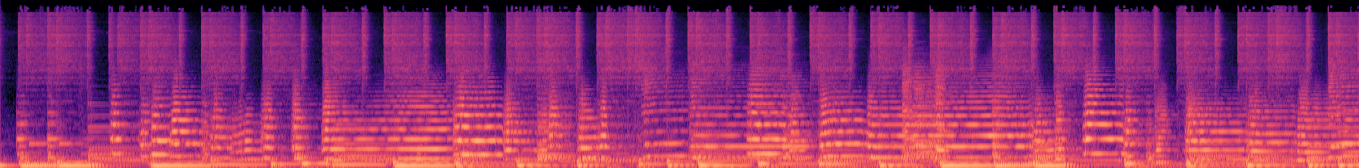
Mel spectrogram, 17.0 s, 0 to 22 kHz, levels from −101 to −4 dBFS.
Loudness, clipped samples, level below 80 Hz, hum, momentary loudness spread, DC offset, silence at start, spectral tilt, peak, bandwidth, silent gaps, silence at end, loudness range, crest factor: -26 LUFS; under 0.1%; -30 dBFS; none; 6 LU; under 0.1%; 0 s; -5.5 dB/octave; -8 dBFS; 19 kHz; none; 0 s; 2 LU; 16 dB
